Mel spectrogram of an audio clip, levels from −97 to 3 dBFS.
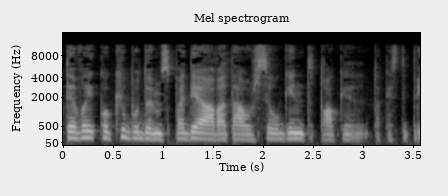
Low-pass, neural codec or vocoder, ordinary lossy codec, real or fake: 14.4 kHz; none; MP3, 48 kbps; real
